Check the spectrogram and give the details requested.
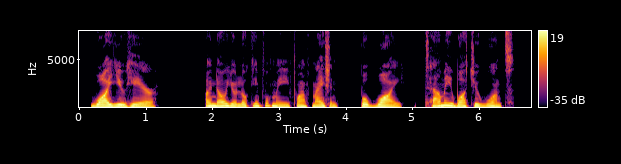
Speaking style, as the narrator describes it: Unsure of what Elentra wanted, feeling weaponless, he then shouted

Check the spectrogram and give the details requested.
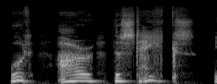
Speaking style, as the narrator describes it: He whispered

